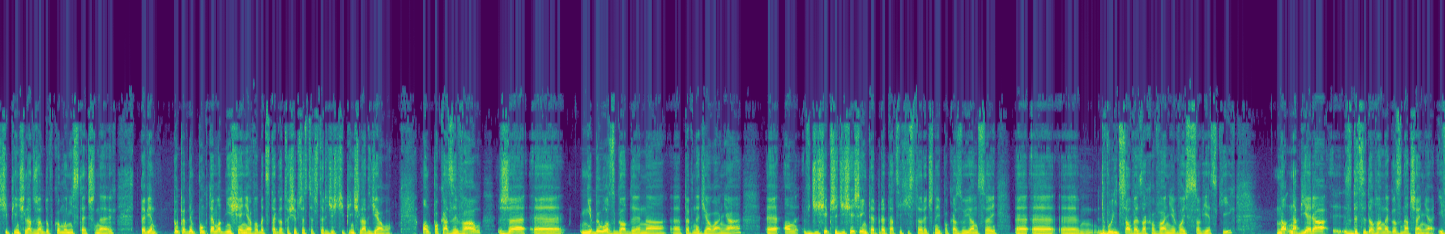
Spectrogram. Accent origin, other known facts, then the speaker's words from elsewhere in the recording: Warsaw, Masovian Voivodeship, Poland; tak jak ja jako warszawiak patrzę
